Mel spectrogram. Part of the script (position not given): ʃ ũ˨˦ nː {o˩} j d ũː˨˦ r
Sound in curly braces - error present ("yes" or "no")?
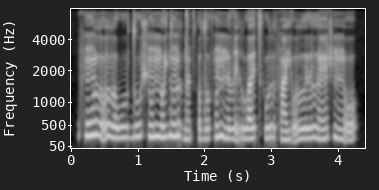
yes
